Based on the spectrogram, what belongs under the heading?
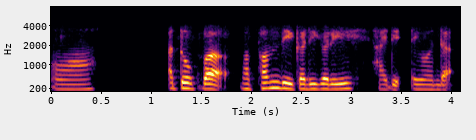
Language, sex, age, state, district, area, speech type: Manipuri, female, 18-30, Manipur, Kakching, rural, conversation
